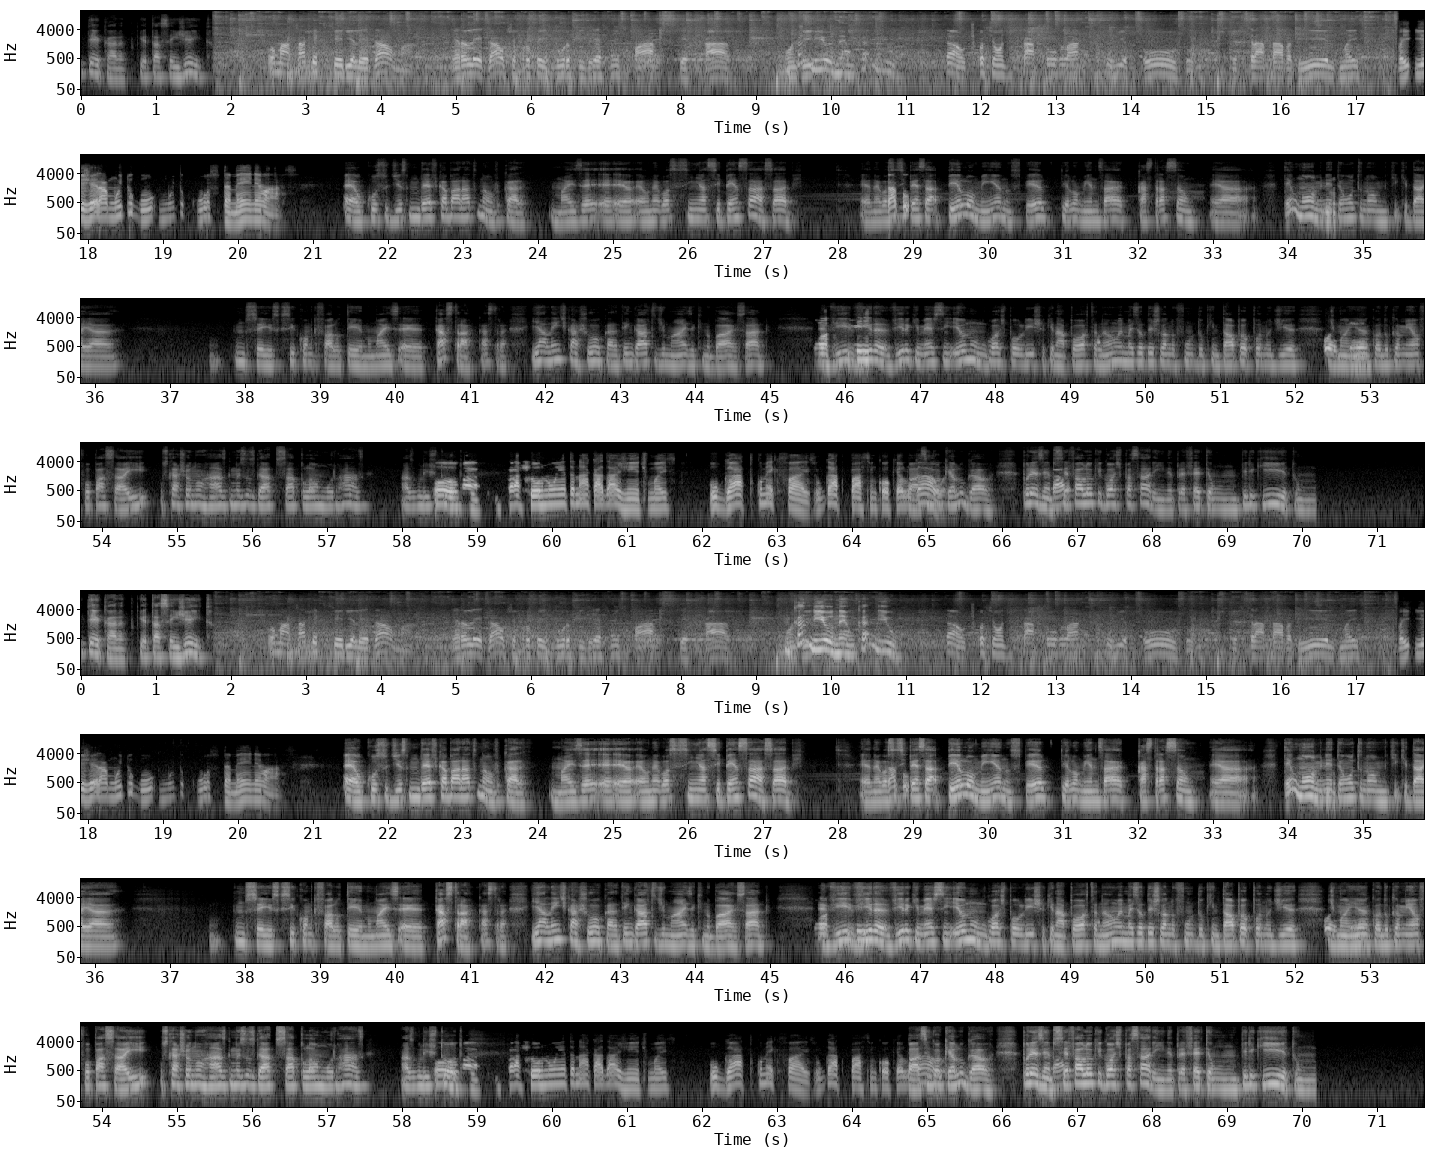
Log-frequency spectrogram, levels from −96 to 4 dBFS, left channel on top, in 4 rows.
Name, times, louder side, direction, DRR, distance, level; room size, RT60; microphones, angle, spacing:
voice 1, 0.0-1.8 9.4-11.0 21.4-23.9 24.2-27.5 28.3-36.3 37.5-45.0 45.2-57.6 58.0-58.8 64.8-70.2, right 7 dB, 70° right, 0.3 m, -33 dB
sound 1, 1.8-17.6, left 7 dB, 85° left, 0.7 m, -40 dB
voice 2, 2.5-4.5 4.9-7.7 8.0-8.7 9.4-9.8 10.2-10.3 11.5-13.3 13.7-14.9 15.3-17.1 17.6-19.2 19.5-20.6 28.7-29.0 34.5-34.6 45.6-46.3 52.4-53.0 58.4-59.0 59.4-61.6 62.1-65.3 66.7-66.8, left 5 dB, 50° left, 0.4 m, -32 dB
sound 2, 24.6-32.9, right 1 dB, 5° right, 6.8 m, -69 dB
head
